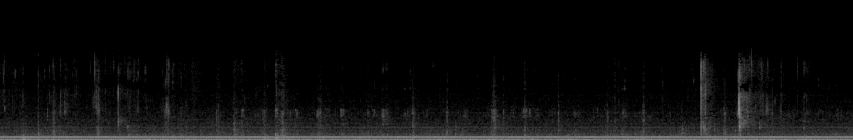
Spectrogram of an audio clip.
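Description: Chewing and mouth sounds of a man eating grilled chicken and rice with his hands, with small scattered clicks and one sharper click about nine seconds in. A steady single-pitched hum sounds underneath.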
